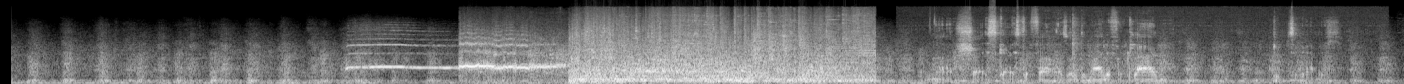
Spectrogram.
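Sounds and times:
steam locomotive chuffing: 0:00.1 - 0:14.0
steam whistle: 0:03.4 - 0:05.7
loud rushing noise: 0:05.5 - 0:14.0.

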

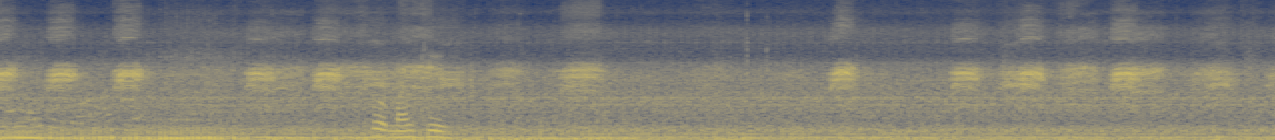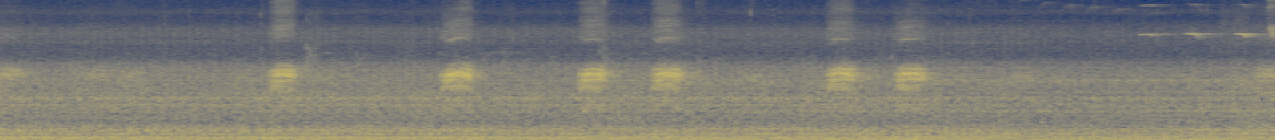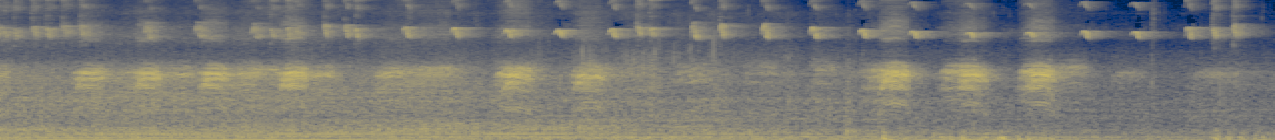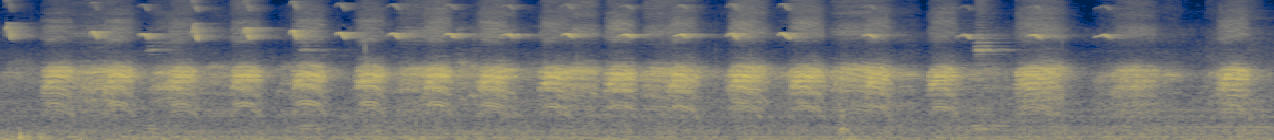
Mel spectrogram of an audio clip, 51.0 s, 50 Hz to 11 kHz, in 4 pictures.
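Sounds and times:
crows cawing: 0:00.0 - 0:01.8, 0:02.4 - 0:06.2, 0:06.9 - 0:07.4, 0:08.2 - 0:08.8, 0:09.4 - 0:14.2, 0:15.4 - 0:15.9, 0:17.1 - 0:17.7, 0:18.5 - 0:19.8, 0:21.0 - 0:22.2, 0:25.1 - 0:50.9.

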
